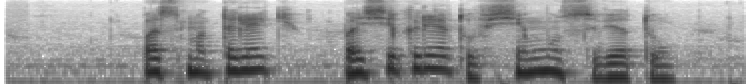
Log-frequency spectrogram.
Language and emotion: Russian, neutral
